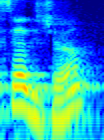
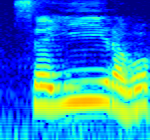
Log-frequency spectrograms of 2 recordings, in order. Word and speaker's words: said: say, said, said죠. said라고 있습니다. say라고 발음하지 않습니다.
